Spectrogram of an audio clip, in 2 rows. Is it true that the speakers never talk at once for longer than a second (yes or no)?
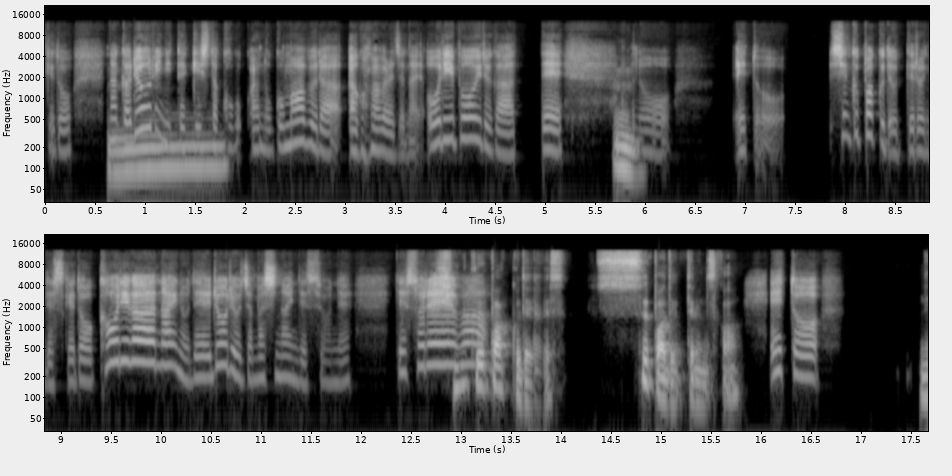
no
